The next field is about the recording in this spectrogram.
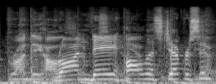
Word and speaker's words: Rondae Hollis Jefferson: Rondae Hollis Jefferson.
